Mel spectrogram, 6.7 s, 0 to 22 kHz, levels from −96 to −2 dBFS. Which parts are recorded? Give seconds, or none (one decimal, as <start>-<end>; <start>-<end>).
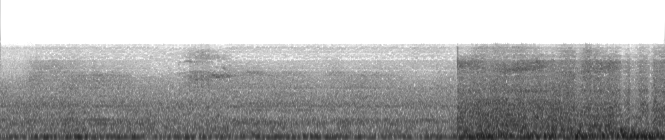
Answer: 1.5-2.3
